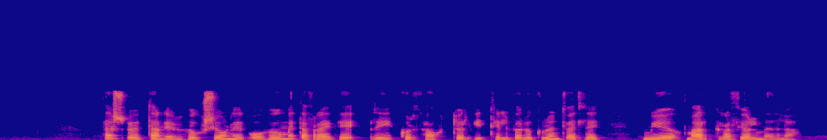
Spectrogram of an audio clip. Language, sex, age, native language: Icelandic, female, 50-59, Icelandic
